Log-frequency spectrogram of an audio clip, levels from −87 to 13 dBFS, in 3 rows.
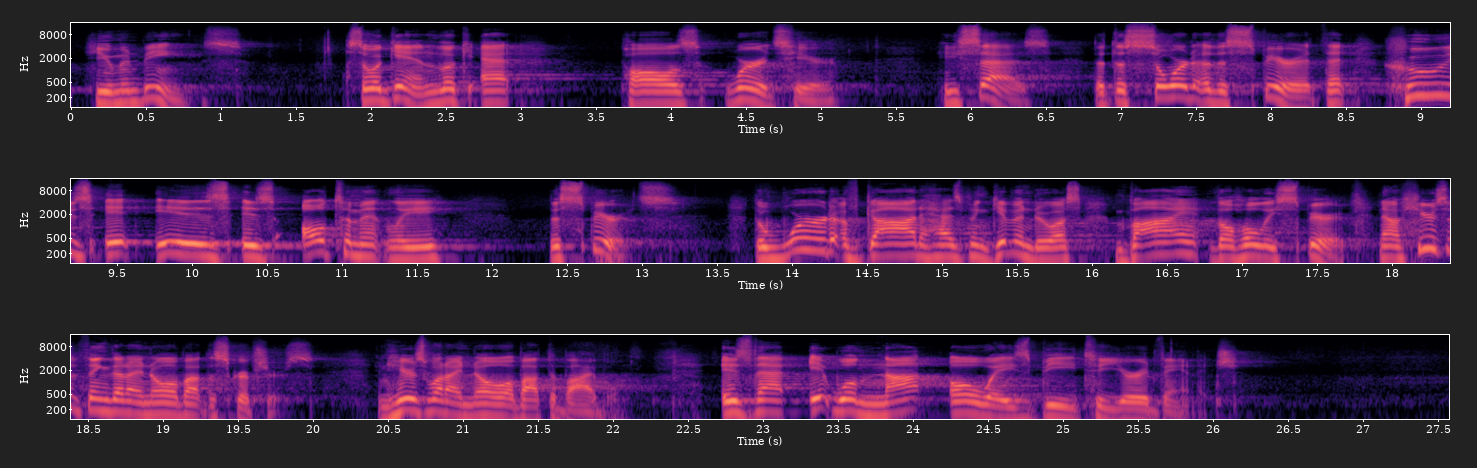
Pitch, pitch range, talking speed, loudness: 160 Hz, 145-195 Hz, 145 wpm, -22 LUFS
